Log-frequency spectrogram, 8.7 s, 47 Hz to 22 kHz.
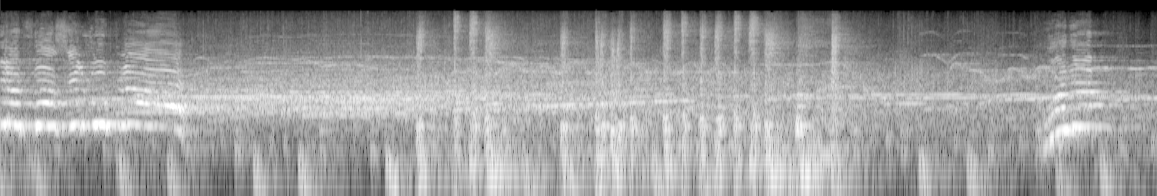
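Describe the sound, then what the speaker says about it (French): Cheering, whoops and applause from the crowd at a 3 vs 3 breakdance final, heard under a loud host voice on the microphone, with the crowd noise swelling in bursts and fading. "Applaudissez-vous bien fort, s'il vous plaît."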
